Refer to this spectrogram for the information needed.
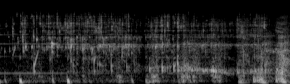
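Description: Liquid pours steadily into a glass, a gurgling trickle whose pitch rises as it fills, with a few splashy bursts and no voices.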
